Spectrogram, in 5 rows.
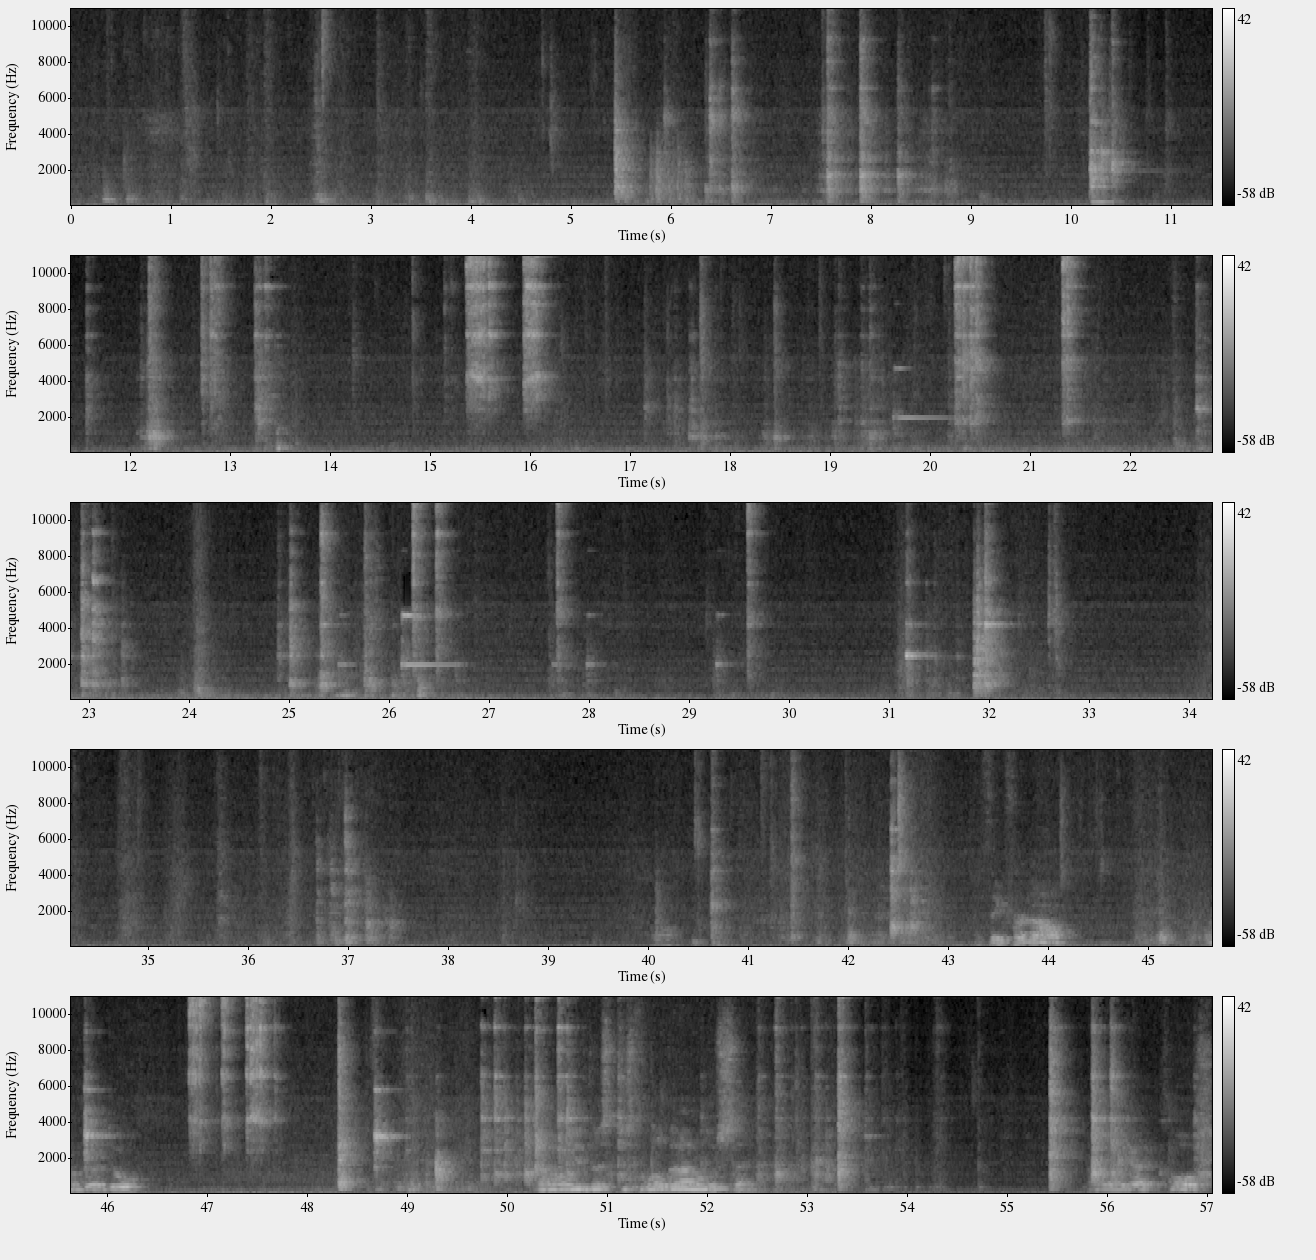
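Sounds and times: metal tools clinking on metal: 15.4 - 16.3, 46.8 - 47.8.

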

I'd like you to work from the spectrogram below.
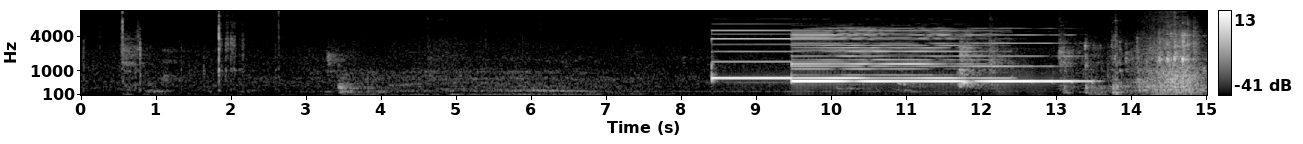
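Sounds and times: lift arrival chime two notes: 8.4 - 13.6.

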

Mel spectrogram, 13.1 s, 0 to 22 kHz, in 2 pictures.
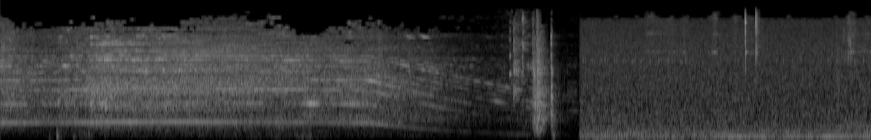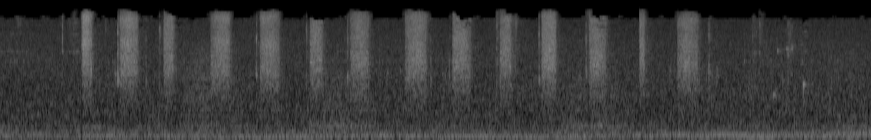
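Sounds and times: steady low hum: 4.4 - 13.0.

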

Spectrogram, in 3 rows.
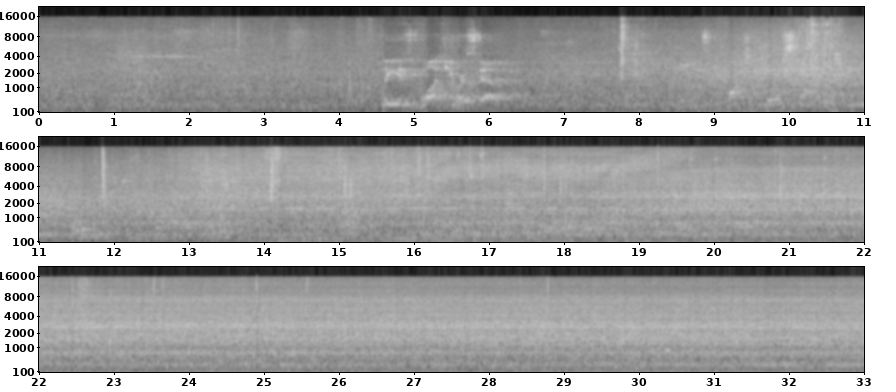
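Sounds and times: train rolling noise: 0.0 - 33.0
low motor hum: 9.4 - 33.0.

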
